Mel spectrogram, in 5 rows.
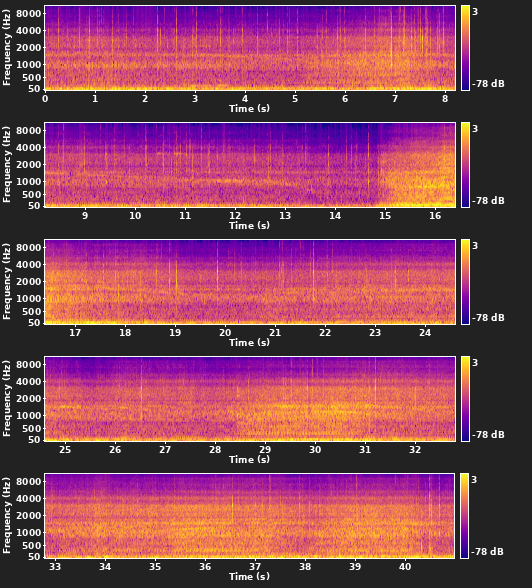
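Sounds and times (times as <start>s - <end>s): motorcycle engine revving: 14.9s - 18.4s.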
